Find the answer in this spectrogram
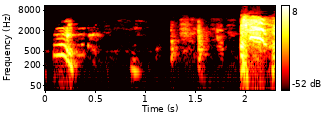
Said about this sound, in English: Cough.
